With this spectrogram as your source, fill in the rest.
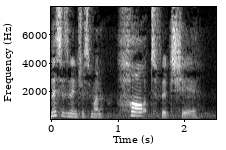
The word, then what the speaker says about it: Hertfordshire: is an interesting one Hartford sheer so not Hertfordshire but Hartford sheer the Isle of Wight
